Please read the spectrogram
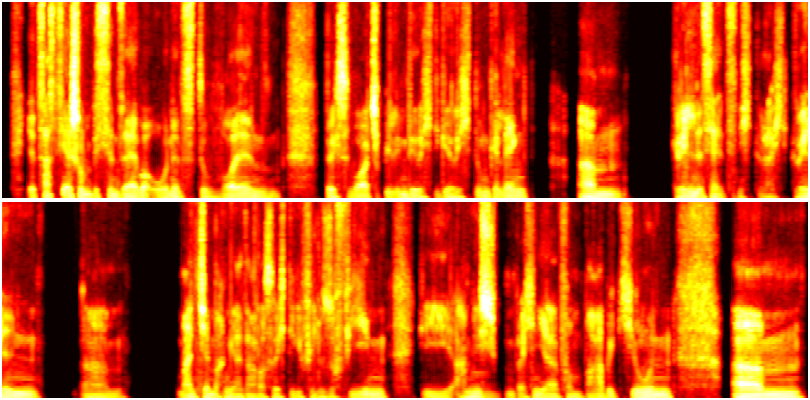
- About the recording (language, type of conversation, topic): German, podcast, Welche Rolle spielt Essen in euren Traditionen?
- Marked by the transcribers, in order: none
